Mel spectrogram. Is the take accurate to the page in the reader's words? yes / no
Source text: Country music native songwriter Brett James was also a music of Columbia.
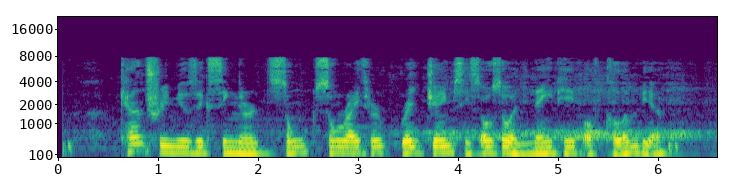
no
